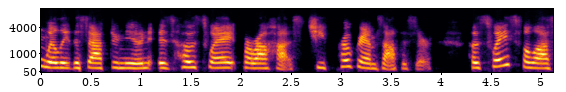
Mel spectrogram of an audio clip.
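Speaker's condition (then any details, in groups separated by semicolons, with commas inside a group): No condition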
